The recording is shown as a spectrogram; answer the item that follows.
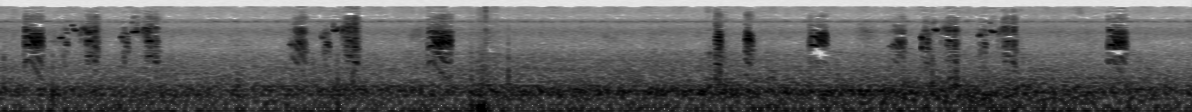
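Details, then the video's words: Zebra finches in a forest uttering short, nasal call notes in loose groups, sometimes two or three in quick succession, separated by short quiet spells over a low steady hum. "zebra finches sounds"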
